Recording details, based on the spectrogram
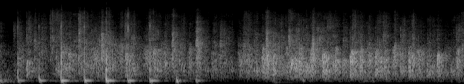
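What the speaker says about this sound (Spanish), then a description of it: "Un fuerte aplauso para nuestros invitados." Audience applause for guests at a journalism festival book presentation in Peru, starting with a few distinct claps that swell into steady, moderately loud clapping from a room of people.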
